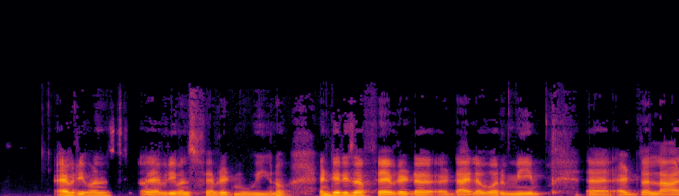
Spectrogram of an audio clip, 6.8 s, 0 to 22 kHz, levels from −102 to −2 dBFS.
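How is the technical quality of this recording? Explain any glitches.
The recording has three timing glitches in the first four seconds: one abrupt jump forward and two stretches where the speech runs fast.

Skip ahead, 1.45 to 1.47 s: roughly a second of speech was discarded, most likely by an overflowing jitter buffer while later audio was already queued. Playback splices the two sides together with no gap, so the speech lurches forward mid-flow.

Jitter buffer speed-up, 1.61 to 2.79 s and 3.23 to 3.92 s: the buffer was still holding too much audio, so the receiver trimmed short pitch-period slices repeatedly to reduce delay. The first stretch runs at 114% speed and loses about 200 ms. The second runs at 107% and loses about 50 ms. The pitch stays unchanged while the delivery sounds hurried.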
